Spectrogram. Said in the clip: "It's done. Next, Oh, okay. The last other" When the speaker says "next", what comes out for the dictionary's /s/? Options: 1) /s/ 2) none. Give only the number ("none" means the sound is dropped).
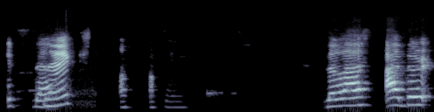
2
